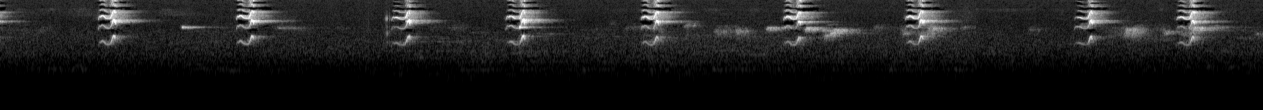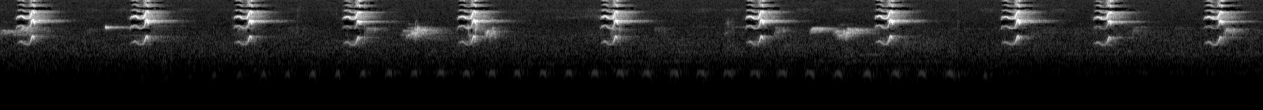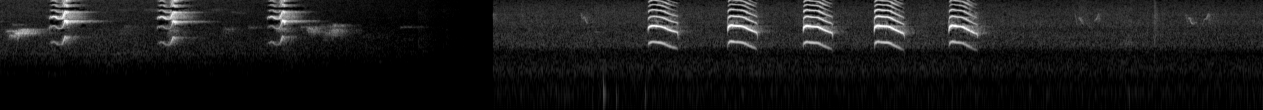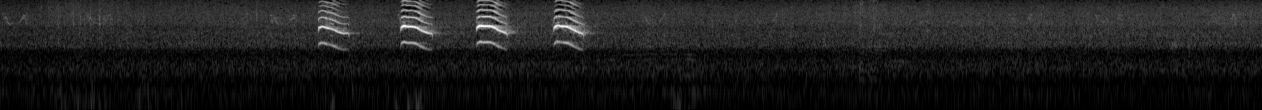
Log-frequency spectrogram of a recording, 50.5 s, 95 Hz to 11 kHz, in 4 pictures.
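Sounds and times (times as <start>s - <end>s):
shikra calling: 1.0s - 3.1s, 3.9s - 5.6s, 6.3s - 9.8s, 10.7s - 24.1s, 24.7s - 28.7s, 31.7s - 35.2s, 41.1s - 43.9s.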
